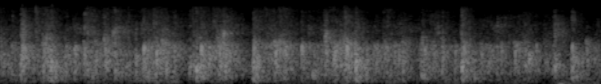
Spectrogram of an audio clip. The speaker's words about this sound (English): Thank you, Barry. Can you give a hand of applause to Barry?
